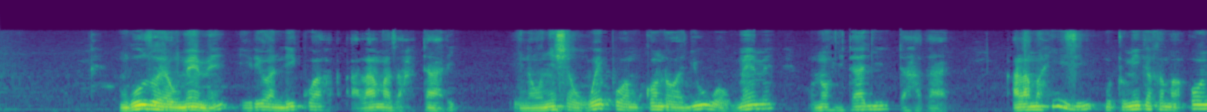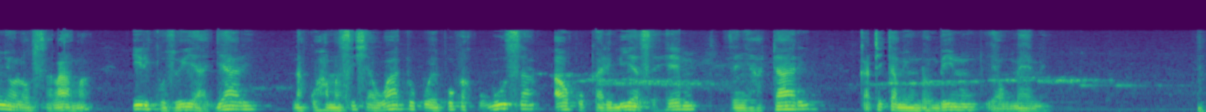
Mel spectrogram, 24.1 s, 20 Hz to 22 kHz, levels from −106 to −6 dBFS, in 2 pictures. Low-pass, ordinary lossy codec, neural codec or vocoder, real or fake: 7.2 kHz; AAC, 32 kbps; none; real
